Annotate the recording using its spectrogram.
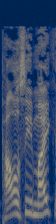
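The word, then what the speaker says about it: PolicyMic: Is it Policy Mike? Is that how you say it? – Yep, that's how you say it.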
